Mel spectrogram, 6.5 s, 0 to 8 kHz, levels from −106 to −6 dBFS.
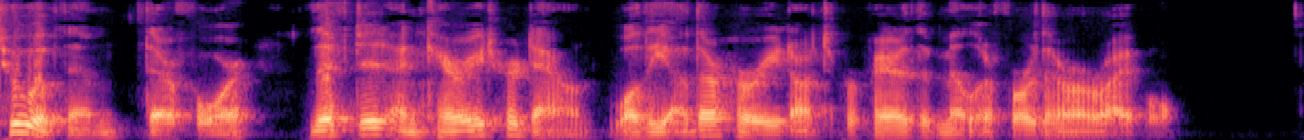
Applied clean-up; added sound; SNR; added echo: none; none; none; none.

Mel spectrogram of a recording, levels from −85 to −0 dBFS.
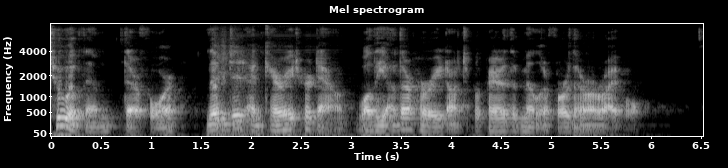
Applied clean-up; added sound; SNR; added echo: neural separator model SepFormer DNS4.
